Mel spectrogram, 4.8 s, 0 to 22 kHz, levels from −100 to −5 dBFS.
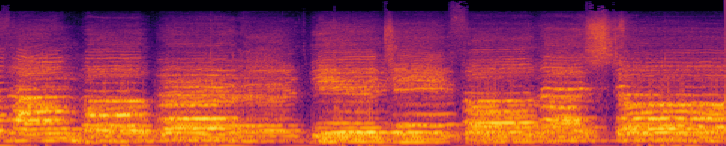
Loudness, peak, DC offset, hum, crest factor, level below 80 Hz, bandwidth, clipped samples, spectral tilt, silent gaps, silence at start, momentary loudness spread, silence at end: -18 LUFS; -2 dBFS; under 0.1%; none; 14 dB; -54 dBFS; 15 kHz; under 0.1%; -5.5 dB/octave; none; 0 s; 5 LU; 0 s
